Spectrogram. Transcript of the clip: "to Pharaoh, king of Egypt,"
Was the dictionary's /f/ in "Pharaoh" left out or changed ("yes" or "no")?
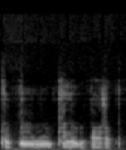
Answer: yes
